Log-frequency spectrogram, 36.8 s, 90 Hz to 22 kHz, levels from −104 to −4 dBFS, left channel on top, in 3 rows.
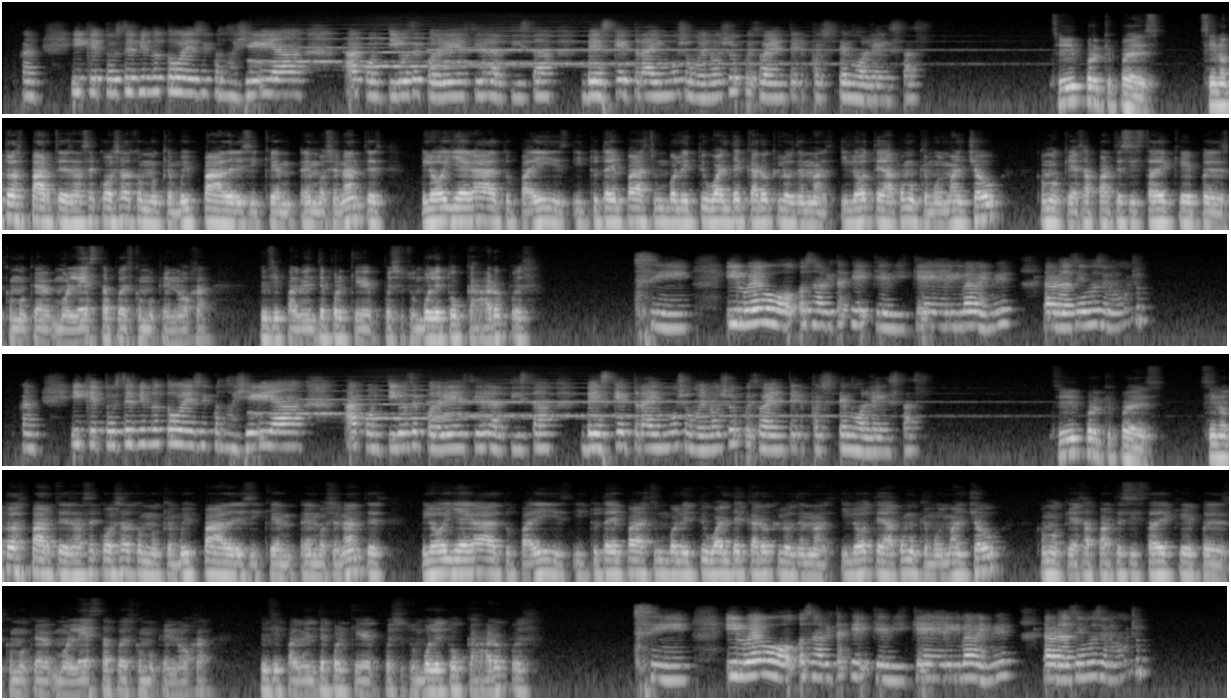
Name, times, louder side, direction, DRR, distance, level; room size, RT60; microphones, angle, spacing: voice 1, 0.2-9.1 30.9-36.0, equal, 90° right, 3.9 m, -33 dB
sound 1, 2.4-10.0, left 1 dB, 10° left, 0.6 m, -42 dB
voice 2, 10.5-11.5 12.0-16.1 16.5-22.3 22.7-26.6 27.1-29.8, left 2 dB, 50° left, 1.0 m, -31 dB
11.5 x 6.4 x 2.9 m
head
